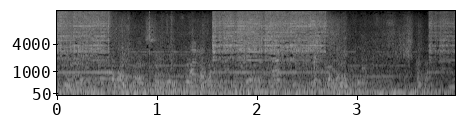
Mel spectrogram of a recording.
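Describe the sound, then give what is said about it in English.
A new seven-colour computer printer, under development at an Indian electronics firm, runs with buzzing mechanical passes that repeat in a rough rhythm, each burst whirring over a faint steady hum. “Sudesh Bansal, managing director for Essen Electronics, proudly shows us a new seven-color printer his software division is developing.”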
